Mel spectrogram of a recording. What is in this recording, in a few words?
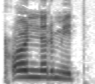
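"qioinnur" locative, Archi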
